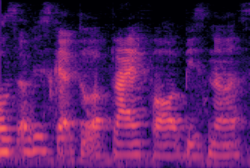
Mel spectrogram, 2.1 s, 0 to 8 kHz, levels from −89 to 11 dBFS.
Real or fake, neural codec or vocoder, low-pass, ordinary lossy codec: fake; codec, 16 kHz, 8 kbps, FreqCodec, larger model; none; none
